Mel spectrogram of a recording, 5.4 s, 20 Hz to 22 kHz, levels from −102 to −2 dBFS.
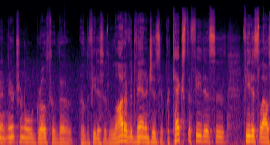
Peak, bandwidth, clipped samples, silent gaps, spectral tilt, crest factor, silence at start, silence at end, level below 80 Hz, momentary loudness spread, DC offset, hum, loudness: -12 dBFS; 16.5 kHz; under 0.1%; none; -6 dB/octave; 18 dB; 0 s; 0 s; -60 dBFS; 11 LU; under 0.1%; none; -31 LUFS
